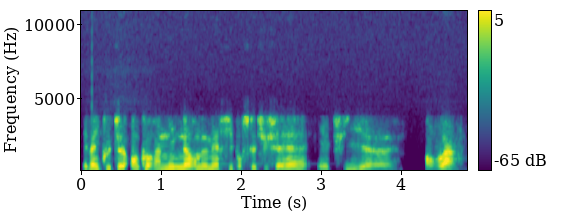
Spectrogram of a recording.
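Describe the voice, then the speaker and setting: A man leaving a voice message for a podcast, hesitant and halting, stopping often to search for words. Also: mid-range voice, lively intonation, dry recording, phone-quality sound. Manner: hesitant, many fillers and restarts. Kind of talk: recorded voice message.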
